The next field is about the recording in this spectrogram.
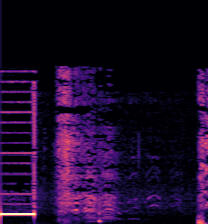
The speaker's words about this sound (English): I'm going to say the name and you're going to hit the beep button as we get ready.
